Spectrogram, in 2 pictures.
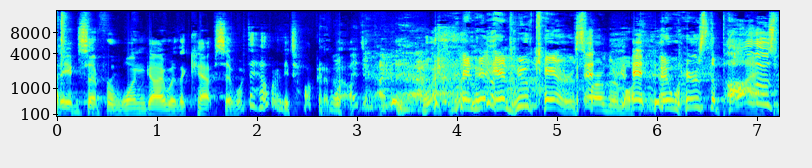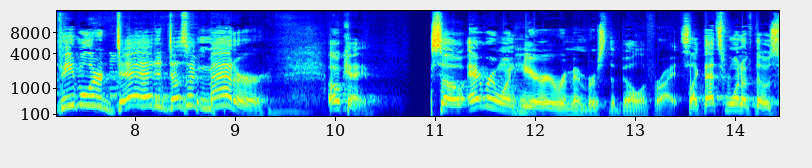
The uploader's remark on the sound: Host a live audience, guest, and musical guest for our epic Episode 100 event.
